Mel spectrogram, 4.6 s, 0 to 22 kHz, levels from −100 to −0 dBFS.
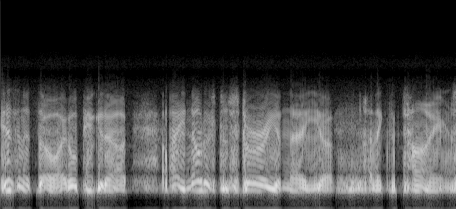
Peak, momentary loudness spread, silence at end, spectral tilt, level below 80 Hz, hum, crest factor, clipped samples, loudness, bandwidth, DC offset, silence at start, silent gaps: -6 dBFS; 6 LU; 0 s; -5.5 dB/octave; -80 dBFS; none; 16 dB; under 0.1%; -22 LUFS; 4 kHz; under 0.1%; 0 s; none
